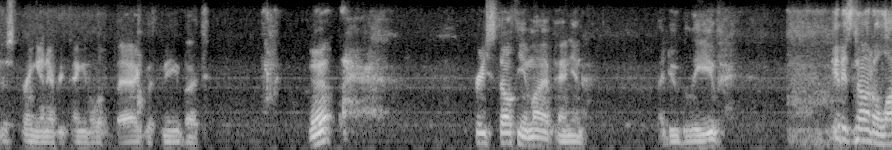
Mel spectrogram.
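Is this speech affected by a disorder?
No.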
